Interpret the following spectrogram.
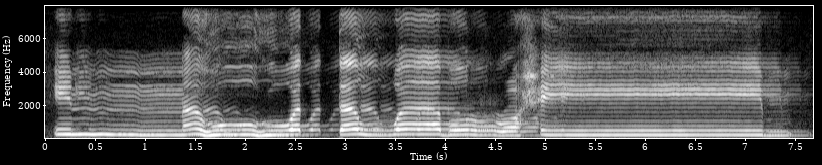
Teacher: انہو میں نون مشدد ہے، یہاں پر غنہ کر کے پڑھیں گے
